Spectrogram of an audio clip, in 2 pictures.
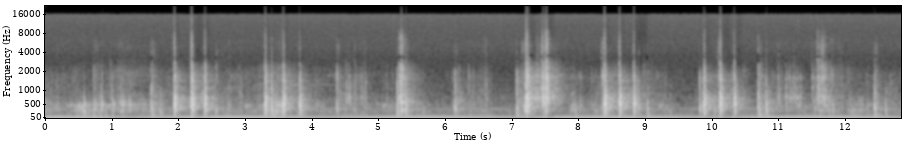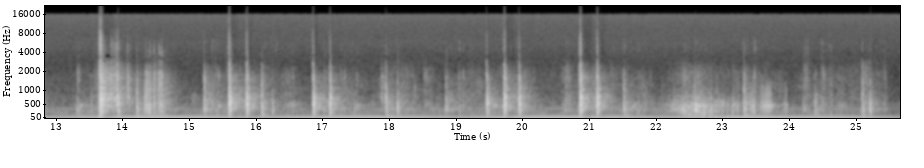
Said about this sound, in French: Arrivée au grenier, elle frappe aux portes et les ouvre.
